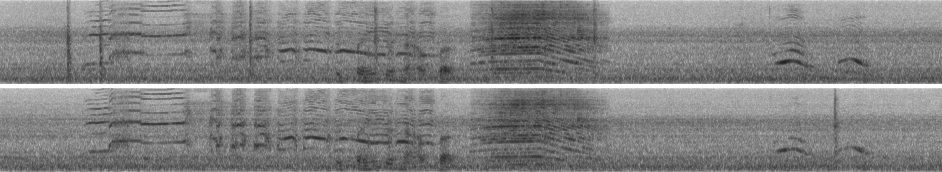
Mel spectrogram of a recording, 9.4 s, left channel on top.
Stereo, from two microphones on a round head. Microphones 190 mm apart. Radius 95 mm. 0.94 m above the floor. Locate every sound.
0.8 s crying: 30° right (ahead or behind), 0.7 m
3.4 s a man speaking: 10° right (ahead or behind), 0.5 m
4.7 s a blender: 5° left (ahead or behind), 0.5 m
7.7 s a child speaking: 65° left (ahead or behind), 0.7 m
